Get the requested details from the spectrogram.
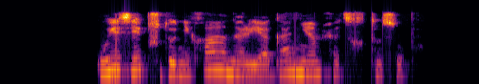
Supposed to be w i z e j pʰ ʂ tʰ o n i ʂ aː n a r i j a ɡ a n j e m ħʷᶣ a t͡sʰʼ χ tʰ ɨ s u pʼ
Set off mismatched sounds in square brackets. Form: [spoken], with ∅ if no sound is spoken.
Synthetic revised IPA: w i z e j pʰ ʂ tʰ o n i [χ] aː n a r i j a ɡ a n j [a] m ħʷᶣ a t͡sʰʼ χ tʰ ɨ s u pʼ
